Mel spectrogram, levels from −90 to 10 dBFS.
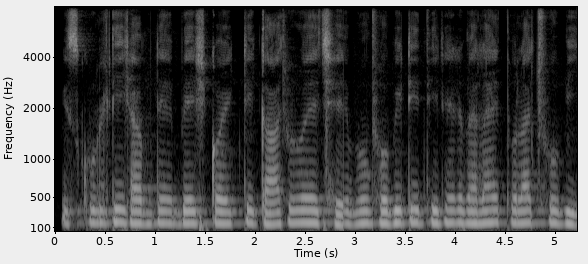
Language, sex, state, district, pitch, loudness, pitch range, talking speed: Bengali, male, West Bengal, North 24 Parganas, 160 Hz, -32 LUFS, 155-165 Hz, 160 wpm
